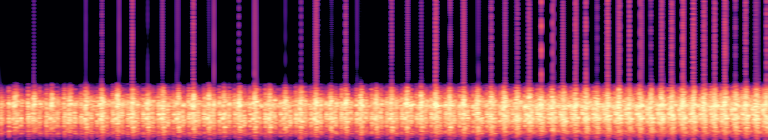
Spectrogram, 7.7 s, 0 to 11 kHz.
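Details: Rod knock on a 1979 Mercedes 300D diesel at idle: loud, rapid sharp metallic hammering about three blows a second over the diesel clatter, a badly worn connecting-rod bearing; shot just before the rod went through the case.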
